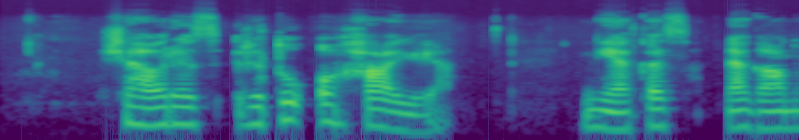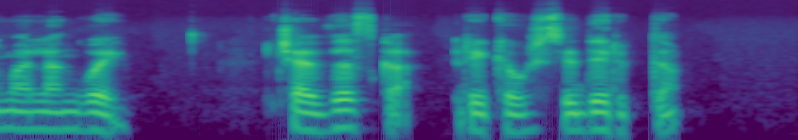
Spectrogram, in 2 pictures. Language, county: Lithuanian, Telšiai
